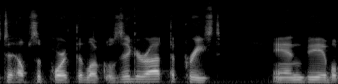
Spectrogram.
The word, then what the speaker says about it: ziggurat: these cities had one of these inside it's pronounced as ziggurat it's a temple so each city had a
